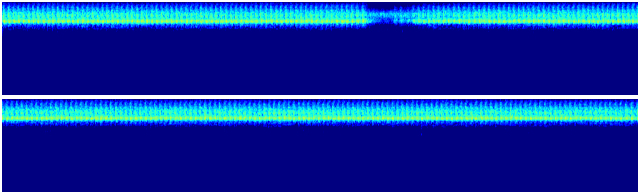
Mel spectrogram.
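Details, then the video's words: A high, hissing grasshopper drone pulses rapidly and evenly. It drops out for a moment early on and then continues unbroken. No other sounds. "Grass Hopper Sounds"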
